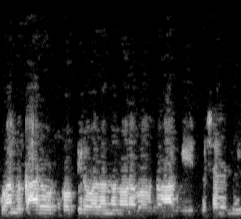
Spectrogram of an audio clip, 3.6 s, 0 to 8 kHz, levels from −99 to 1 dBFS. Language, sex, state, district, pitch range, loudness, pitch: Kannada, male, Karnataka, Dharwad, 110-120 Hz, -16 LUFS, 115 Hz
